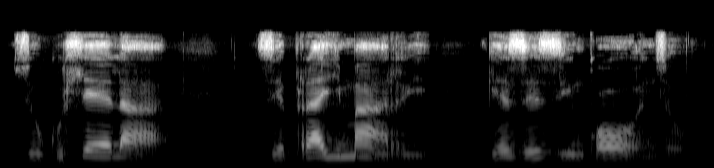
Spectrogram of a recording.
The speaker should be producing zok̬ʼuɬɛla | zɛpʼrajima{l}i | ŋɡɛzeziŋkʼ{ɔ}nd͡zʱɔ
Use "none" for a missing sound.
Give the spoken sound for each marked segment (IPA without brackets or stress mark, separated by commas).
r, ɔː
